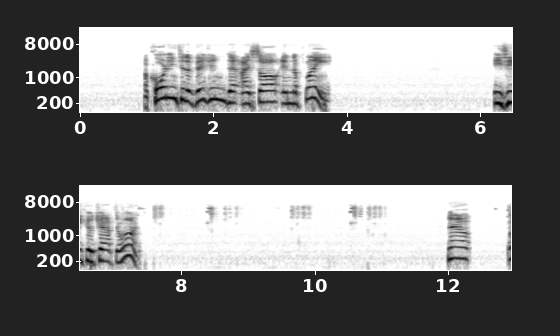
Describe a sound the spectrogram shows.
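A middle-aged man speaks calmly into a microphone, heard through an online call.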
